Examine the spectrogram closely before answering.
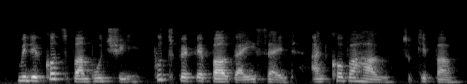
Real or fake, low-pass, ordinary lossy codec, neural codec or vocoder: fake; 5.4 kHz; none; codec, 24 kHz, 0.9 kbps, WavTokenizer, medium speech release version 1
